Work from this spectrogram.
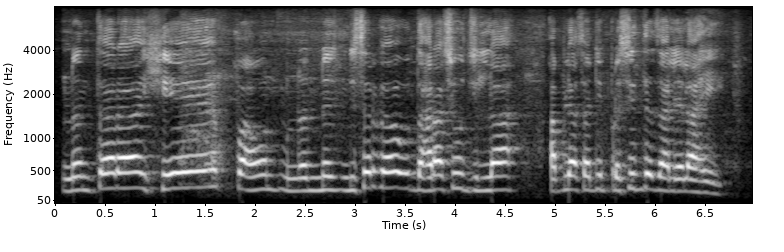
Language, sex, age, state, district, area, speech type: Marathi, male, 60+, Maharashtra, Osmanabad, rural, spontaneous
